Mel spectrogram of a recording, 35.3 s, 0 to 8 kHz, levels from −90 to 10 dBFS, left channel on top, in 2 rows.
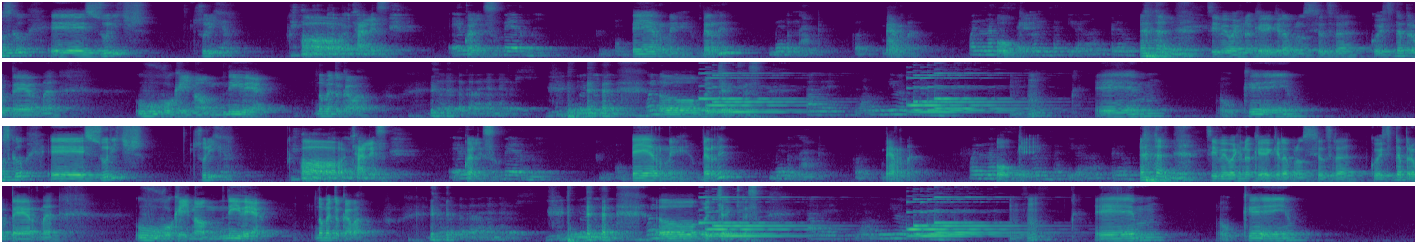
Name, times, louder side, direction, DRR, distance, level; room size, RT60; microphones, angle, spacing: voice 1, 0.0-1.8 2.4-2.9 3.7-4.7 5.8-6.1 7.9-9.1 11.1-11.2 12.4-12.8 14.2-14.9 15.1-16.9 17.1-18.8 19.3-20.9 21.6-22.2 23.0-23.2 24.5-24.7 25.4-27.5 30.3-30.7 31.3-32.2 32.8-33.9, right 4 dB, 75° right, 7 dB, 0.4 m, -32 dB
voice 2, 3.6-5.1 5.6-6.9 7.5-8.0 9.6-10.1 10.7-11.2 12.1-15.1 23.0-24.2 24.6-25.4 25.7-26.4 27.7-29.5, equal, 75° left, 0 dB, 1.0 m, -41 dB
sound 1, 26.4-27.9 29.0-30.6, right 3 dB, 5° right, 0.4 m, -30 dB
4.5 x 2.2 x 2.7 m, 0.83 s
head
